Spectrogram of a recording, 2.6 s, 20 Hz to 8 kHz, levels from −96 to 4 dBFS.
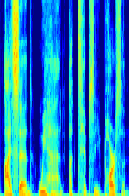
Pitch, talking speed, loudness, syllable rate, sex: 90 Hz, 160 wpm, -24 LUFS, 4.4 syllables/s, male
